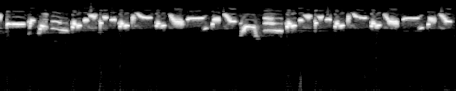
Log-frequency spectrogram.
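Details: Lark, a small ground bird prized as a cage songster, pours out a varied warble of short whistles, buzzy slurs and bright chirps in quick succession, clean with no other sounds.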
